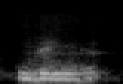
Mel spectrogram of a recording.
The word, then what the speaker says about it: vignette: how it was personalized how do you say vignette vignett yeah vignette yeah that Um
